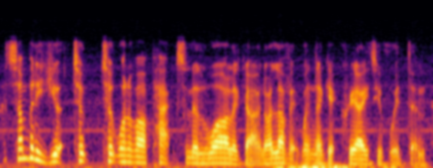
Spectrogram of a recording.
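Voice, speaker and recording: A man's voice: medium pitch, very animated, racing, gravelly. A man chatting casually as an interview guest, hesitating and repeating words as he explains his work. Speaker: interview guest, voice pack producer.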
